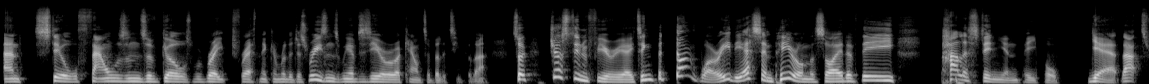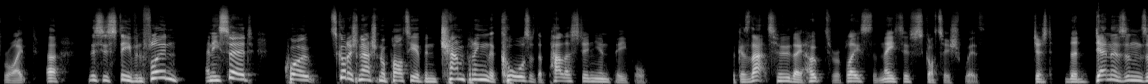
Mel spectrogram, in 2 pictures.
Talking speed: 190 wpm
